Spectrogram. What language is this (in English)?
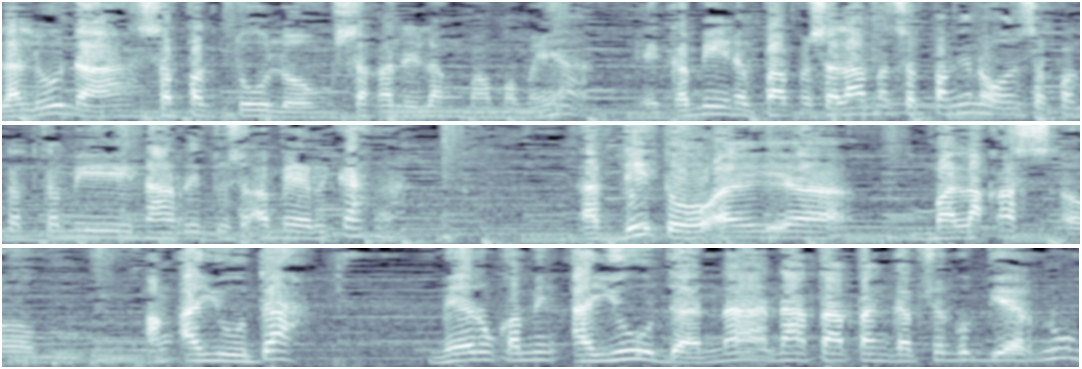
Filipino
